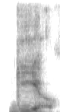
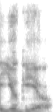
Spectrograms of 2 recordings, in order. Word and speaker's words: Giyoh: Giyoh. Giyoh. Yeah, Giyoh. Yeah. Giyoh, like a karate gi. Everybody always used to say Yu-Gi-Oh when I was in high school.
